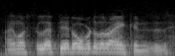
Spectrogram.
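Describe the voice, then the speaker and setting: An American actor playing a wise, wry, middle-aged small-town doctor in 1930s radio drama style, with folksy, hesitant mumbling. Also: male voice, on the high side, big pitch swings, fairly quick. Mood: genial, absent-minded. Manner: folksy, hesitant, absent-minded mumbling asides. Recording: tinny, narrow-band 1930s radio recording.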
